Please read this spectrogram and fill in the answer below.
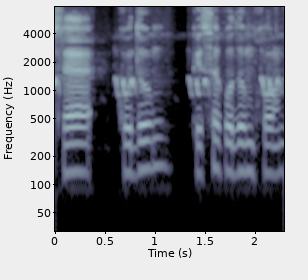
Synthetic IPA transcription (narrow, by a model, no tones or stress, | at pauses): se | kud̪umkisakud̪umkʰɔn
